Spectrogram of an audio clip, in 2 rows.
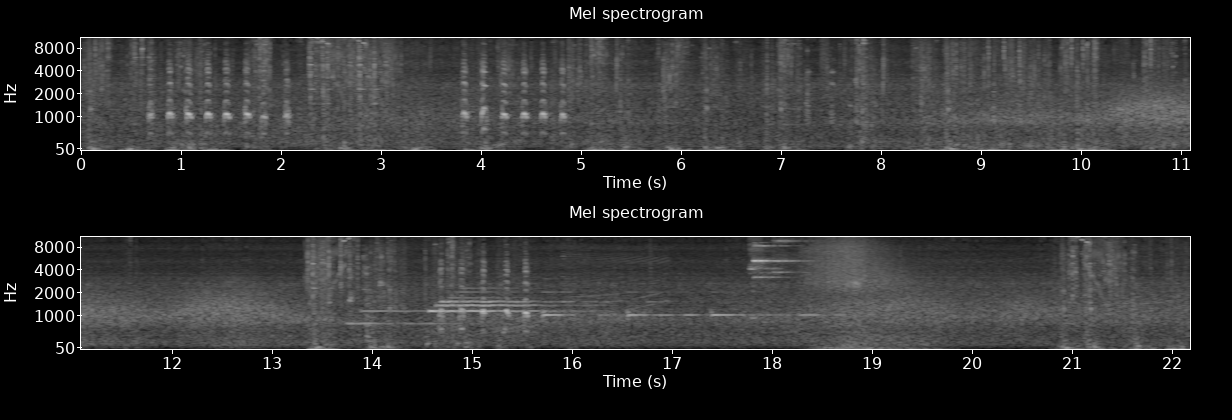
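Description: A chicken clucking in the video game Wasteland 3, repeated clucks and hoof-like clip-clop rhythms over busy game ambience, fairly loud and close.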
